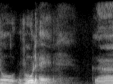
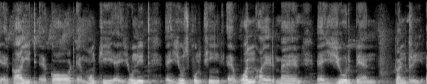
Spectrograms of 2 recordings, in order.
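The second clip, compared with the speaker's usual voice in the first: slow example reading; much slower than usual. Shown as a demonstration. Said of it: "दिया गया है".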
